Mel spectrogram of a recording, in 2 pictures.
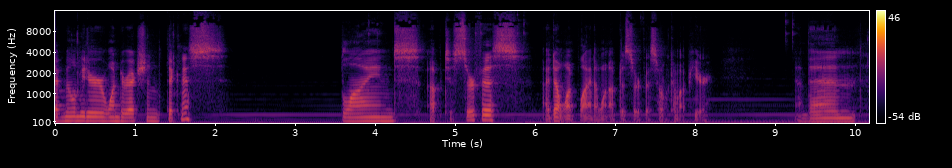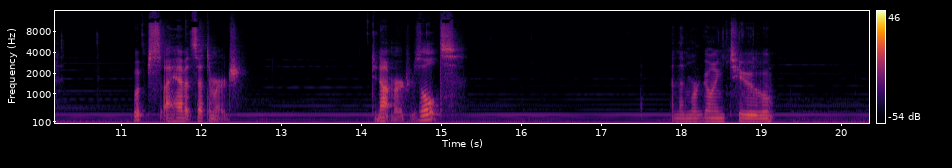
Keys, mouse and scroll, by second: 3.9 click, 5.2 click, 9.1 click, 10.1 middle click, 11.2 right click, 11.8 click, 14.1 click, 14.7 click, 16.1 middle click, 17.3 click, 17.6-19.3 typing, 20.3 ctrl+a.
